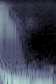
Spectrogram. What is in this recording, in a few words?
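hard bass drums; Bazzdrumz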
